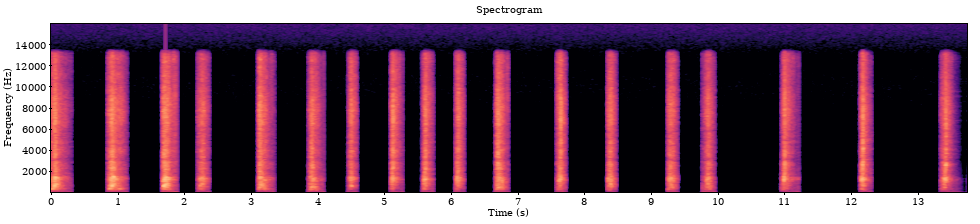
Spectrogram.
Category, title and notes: Sound effects > Objects / House appliances
SWSH-Blue Snowball Microphone, CU Swishes, Simulated Using Nails On Plastic Tray 03 Nicholas Judy TDC
Swishes. Simulated using fingernails scratching a plastic tray.
Blue-brand, swish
